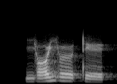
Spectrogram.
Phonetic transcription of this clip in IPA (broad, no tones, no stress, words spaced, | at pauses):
jɔjɵː t̪ɪ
